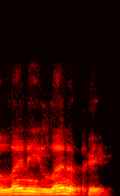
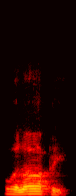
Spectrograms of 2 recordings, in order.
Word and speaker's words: Lenape: was a child uh we called the Indians of New Jersey the Lenny lenpy but they pronounced it lenapi but the British called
